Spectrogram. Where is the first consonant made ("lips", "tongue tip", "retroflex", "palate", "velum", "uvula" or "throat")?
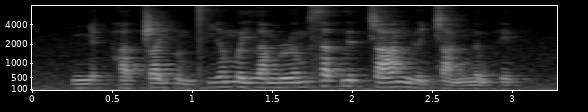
palate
